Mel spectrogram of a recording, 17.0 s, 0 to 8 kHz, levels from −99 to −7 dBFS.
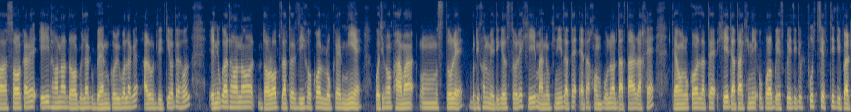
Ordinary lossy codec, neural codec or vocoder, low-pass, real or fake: none; codec, 16 kHz, 8 kbps, FunCodec, trained on LibriTTS, 25 frames a second; none; fake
